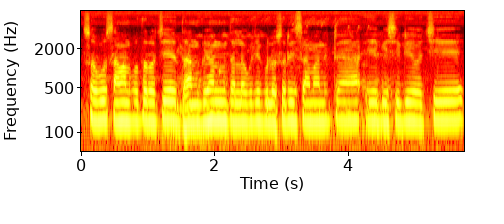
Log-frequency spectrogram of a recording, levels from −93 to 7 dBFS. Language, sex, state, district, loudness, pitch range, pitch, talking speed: Odia, male, Odisha, Sambalpur, -13 LUFS, 145-150 Hz, 145 Hz, 125 wpm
